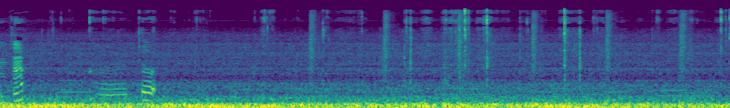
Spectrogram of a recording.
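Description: A small child chews food with its mouth open.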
